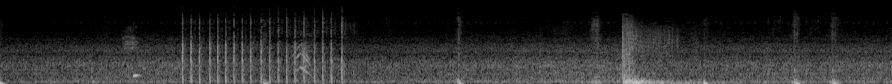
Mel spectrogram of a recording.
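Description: Gunfire in a shooter video game scrim match: a rapid burst of automatic fire, then scattered single shots and a heavier boom, sounding fairly close over faint game ambience.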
